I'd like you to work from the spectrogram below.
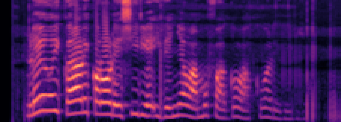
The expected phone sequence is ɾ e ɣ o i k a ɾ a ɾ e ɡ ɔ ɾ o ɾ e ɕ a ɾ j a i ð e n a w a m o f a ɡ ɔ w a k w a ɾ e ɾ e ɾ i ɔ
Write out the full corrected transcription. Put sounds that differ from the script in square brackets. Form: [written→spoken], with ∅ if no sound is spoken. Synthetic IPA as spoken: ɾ e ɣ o i k a ɾ a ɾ e [ɡ→k] ɔ ɾ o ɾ e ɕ [a→i] ɾ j a i ð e [n→ɲ] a w a m o f a ɡ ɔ w a k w a ɾ e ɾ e ɾ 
